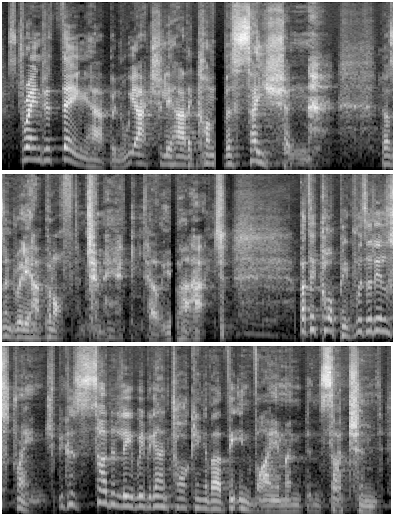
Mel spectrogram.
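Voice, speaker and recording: A man's voice: mid-range voice, big pitch swings, a little fast, a bit bright. A man giving a humorous contest speech on a conference stage, telling a comic story with big swings in his voice.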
